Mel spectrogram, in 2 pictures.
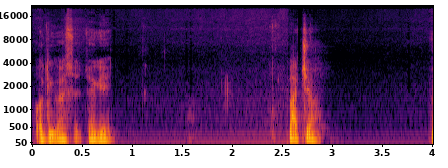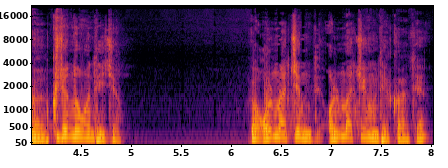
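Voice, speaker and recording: A middle-aged male pastor preaching a sermon, shifting from plain talk to impassioned shouts and sung cries. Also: fairly high pitch, lively intonation, a little slow, pauses often, breathy edge.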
